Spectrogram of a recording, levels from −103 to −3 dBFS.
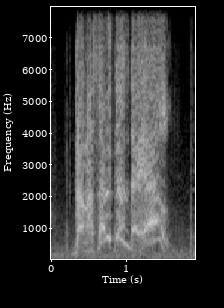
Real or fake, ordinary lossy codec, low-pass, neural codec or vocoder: real; Opus, 16 kbps; 7.2 kHz; none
